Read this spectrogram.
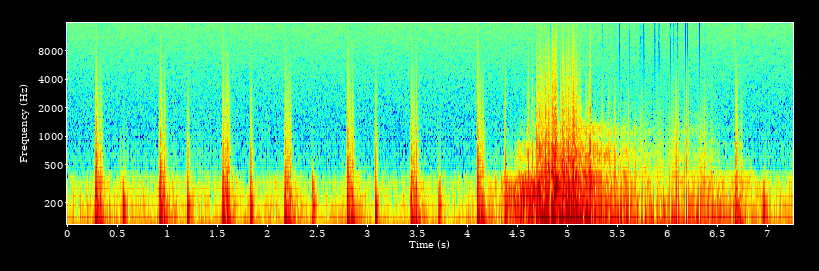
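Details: Heart sounds heard through a stethoscope right after a 10km run, lying on a daybed and leaning on the left side, while trying to control breathing. Strong, fast lub-dub at about 95 a minute, briefly masked by rubbing; normal heart sounds after exercise.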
